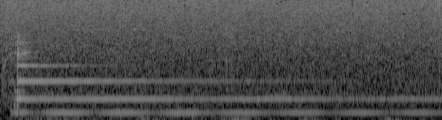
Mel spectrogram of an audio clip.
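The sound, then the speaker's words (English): A single meditation bell is struck once by the teacher during a Buddhist talk. Its low, steady tone with bright overtones rings on and slowly fades over several seconds, with no voices. “So if we take an experience like a sound, I'll ring the bell, hear it as just sound.”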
